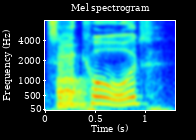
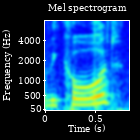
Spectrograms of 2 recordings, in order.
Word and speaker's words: record: record numbers rap/rock yeah record to record is the verb but when you're using record or as a noun or as an adjective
